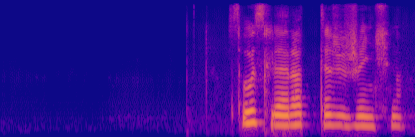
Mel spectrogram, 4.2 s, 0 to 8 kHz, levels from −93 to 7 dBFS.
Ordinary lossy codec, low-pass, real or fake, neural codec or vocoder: none; 7.2 kHz; fake; codec, 16 kHz, 2 kbps, X-Codec, HuBERT features, trained on general audio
